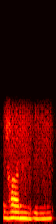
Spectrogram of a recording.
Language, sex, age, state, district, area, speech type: Punjabi, female, 18-30, Punjab, Firozpur, rural, conversation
